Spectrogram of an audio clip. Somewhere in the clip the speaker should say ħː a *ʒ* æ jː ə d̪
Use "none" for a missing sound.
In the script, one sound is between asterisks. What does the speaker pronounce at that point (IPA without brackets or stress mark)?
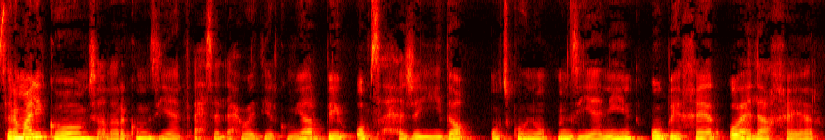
ʒ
